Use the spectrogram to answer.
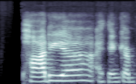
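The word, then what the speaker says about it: Podia: skillshare um there's a really good platform called padia i think i'm pronouncing that right p-o-d-i-a and gosh there have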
